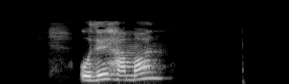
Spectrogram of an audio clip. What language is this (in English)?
Bashkir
